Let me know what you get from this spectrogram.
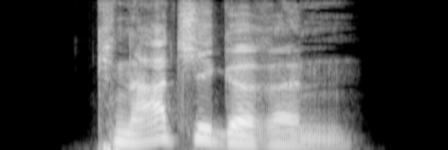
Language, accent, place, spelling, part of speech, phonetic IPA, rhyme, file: German, Germany, Berlin, knatschigeren, adjective, [ˈknaːt͡ʃɪɡəʁən], -aːt͡ʃɪɡəʁən, De-knatschigeren.ogg
- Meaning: inflection of knatschig: 1. strong genitive masculine/neuter singular comparative degree 2. weak/mixed genitive/dative all-gender singular comparative degree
